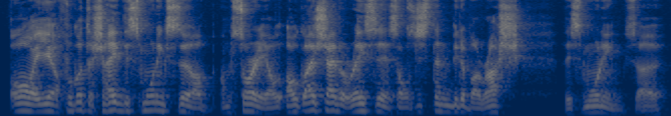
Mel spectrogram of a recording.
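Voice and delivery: low, soft, mumbling schoolboy; timid student. Acted. Shy boy answering a pushy teacher, soft and low. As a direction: shrink away from the teacher, quietly. Student excuses his beard.

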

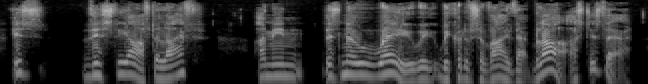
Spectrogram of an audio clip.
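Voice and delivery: high-pitched, hesitant disbelief; bewildered. A narrator's reading. Arthur asks whether they are dead, bewildered. Arthur struggles to grasp death.

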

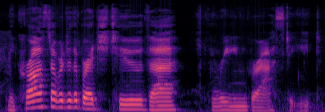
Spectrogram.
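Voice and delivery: usual speaking voice

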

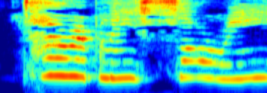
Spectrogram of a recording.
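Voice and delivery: high, meek little voice; apologetic mouse. A narrator's reading. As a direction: squeak a polite apology. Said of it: "murmured the Mouse".

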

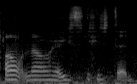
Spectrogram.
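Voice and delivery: ordinary talk

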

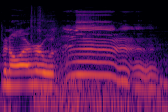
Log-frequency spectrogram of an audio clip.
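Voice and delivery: imitated moan.

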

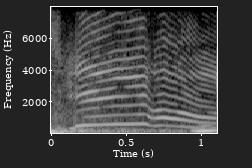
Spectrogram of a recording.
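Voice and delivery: high whooping yell; cowboy whoop. Real, not acted. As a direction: let out a wild cowboy cheer. Charging in for revenge.

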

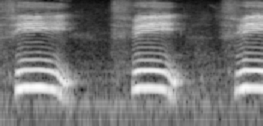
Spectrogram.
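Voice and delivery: "ফি" with a strong puff of air, long ee; P pronunciation demo. Shown as a demonstration. Teacher stresses an important letter sound, aspirated P demo. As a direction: drill "ফি" in separate aspirated takes. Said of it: "উচ্চারণটা হবে".

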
